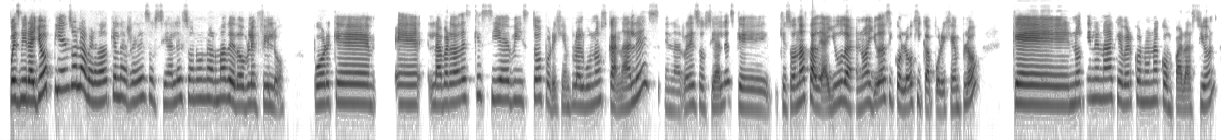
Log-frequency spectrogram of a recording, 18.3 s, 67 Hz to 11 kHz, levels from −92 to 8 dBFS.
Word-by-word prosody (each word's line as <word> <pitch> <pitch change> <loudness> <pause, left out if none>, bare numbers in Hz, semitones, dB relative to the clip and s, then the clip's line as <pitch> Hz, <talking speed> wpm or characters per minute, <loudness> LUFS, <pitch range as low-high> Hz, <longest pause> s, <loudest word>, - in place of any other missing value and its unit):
Pues, 300 -1 +9
mira, 300 -1 +8
yo 335 +7 +7
pienso, 435 +3 0 0.2
la 405 - +4
verdad, 280 0 +2
que 335 - 0
las 310 -4 -3
redes 300 +4 -3
sociales 295 0 -5
son 305 -1 -6
un 305 0 -5
arma 300 +1 0
de 295 -2 +5
doble 240 0 -1
filo, 240 +1 -5 0.4
porque, 260 0 +1 0.3
eh, 250 0 0
la 245 0 +1
verdad 265 +3 +1
es 310 - -1
que 345 -1 -8
sí 310 -2 -6
he 295 -1 +1
visto, 290 +2 -5
por 260 -4 -7
ejemplo, 240 +1 -7
algunos 250 +5 -5
canales 255 - +1 0.3
en 210 -1 -17
las 195 -1 -11
redes 240 +3 -4
sociales 245 +4 -6
que 215 -4 -5
que 235 - -10
son 230 +4 -2
hasta 290 -4 +5
de 220 - 0
ayuda, 255 -2 +1
¿no? 240 +4 -3
Ayuda 270 +3 0
psicológica, 250 -4 -3
por 195 - -6
ejemplo, 215 +2 -3 0.6
que 245 -2 +6
no 260 +2 -4
tiene 310 +2 -6
nada 310 +1 +1
que 290 -3 -3
ver 255 +1 -3
con 285 -2 -5
una 285 +1 -4
comparación, 230 - -4
260 Hz, 175 wpm, -22 LUFS, 240-295 Hz, 0.6 s, Pues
